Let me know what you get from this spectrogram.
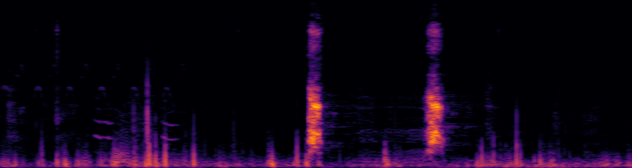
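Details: Dog barking at a cat: two sharp, loud barks about a second apart stand out over low rumbling background noise and faint scattered knocks.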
